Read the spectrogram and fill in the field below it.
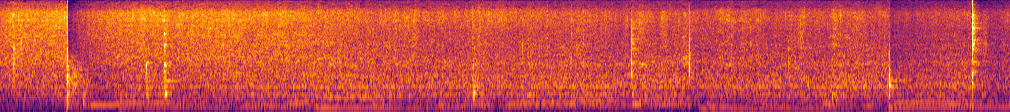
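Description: Veal kidneys cooking in a pan with brown stock, cream and mustard: a steady soft sizzle and bubbling with a low tonal hum, broken by several sharp clicks and knocks of utensils against the pan.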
